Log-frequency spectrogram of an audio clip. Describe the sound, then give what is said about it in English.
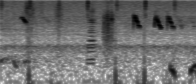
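Bird chirps in a video game near the town hall, with a few quick high tweets and lower warbling notes mixed with soft low thuds. “Oh, you must be close to town hall. Because I hear a bird.”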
